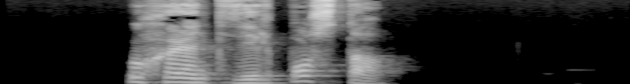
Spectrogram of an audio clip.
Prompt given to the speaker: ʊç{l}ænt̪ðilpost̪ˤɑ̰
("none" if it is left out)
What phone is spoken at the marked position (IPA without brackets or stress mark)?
ɾ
